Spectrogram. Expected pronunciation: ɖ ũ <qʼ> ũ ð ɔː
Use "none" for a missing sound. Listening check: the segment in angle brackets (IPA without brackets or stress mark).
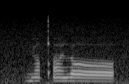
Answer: qʼ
